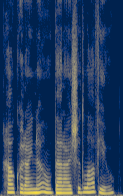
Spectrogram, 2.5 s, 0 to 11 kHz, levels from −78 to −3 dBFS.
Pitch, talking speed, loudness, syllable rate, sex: 215 Hz, 220 wpm, -15 LUFS, 4.5 syllables/s, female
